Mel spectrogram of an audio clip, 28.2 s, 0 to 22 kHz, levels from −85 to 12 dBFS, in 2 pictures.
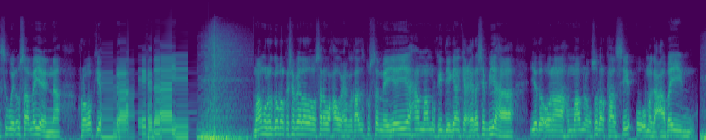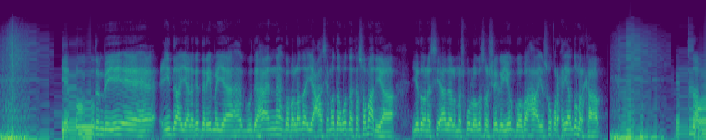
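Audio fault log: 2.05–4.17 s, 14.72–16.01 s and 26.54–28.25 s (running to the end): robotic sound from repeated short buffers. Each stretch becomes a rigid, metallic buzz pitched at 100 Hz. The likely cause is a starved audio stream in which a roughly 10 ms slice is looped over and over while nearly all the new audio is skipped. A spectrogram shows flat, evenly spaced harmonic lines every 100 Hz, and the waveform shows identical 10 ms cycles.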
